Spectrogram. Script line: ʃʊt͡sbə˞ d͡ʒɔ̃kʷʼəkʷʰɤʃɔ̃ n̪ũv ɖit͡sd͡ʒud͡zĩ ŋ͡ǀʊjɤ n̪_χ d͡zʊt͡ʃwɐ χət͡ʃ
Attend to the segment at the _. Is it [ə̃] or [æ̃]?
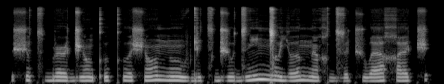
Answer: ə̃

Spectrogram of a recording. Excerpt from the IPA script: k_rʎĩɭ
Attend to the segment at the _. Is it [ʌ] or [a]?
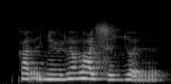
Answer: a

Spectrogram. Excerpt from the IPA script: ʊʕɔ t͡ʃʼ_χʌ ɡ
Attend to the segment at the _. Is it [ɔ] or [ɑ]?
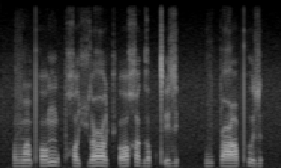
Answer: ɔ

